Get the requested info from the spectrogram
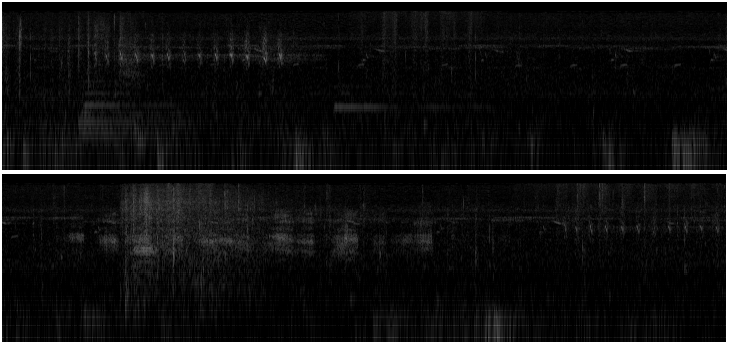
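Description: Ducks and geese calling on a wetland, short pitched calls scattered through. There are several low thumps about three, seven and twelve seconds in, and a brief burst of rustling about eight and a half seconds in.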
